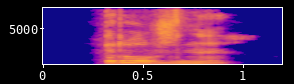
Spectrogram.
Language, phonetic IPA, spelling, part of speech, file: Polish, [ˈruʒnɨ], różny, adjective, Pl-różny.ogg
